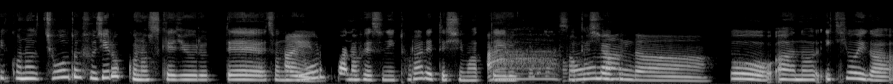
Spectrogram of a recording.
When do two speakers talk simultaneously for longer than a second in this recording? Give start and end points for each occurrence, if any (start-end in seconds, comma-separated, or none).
4.9-6.1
